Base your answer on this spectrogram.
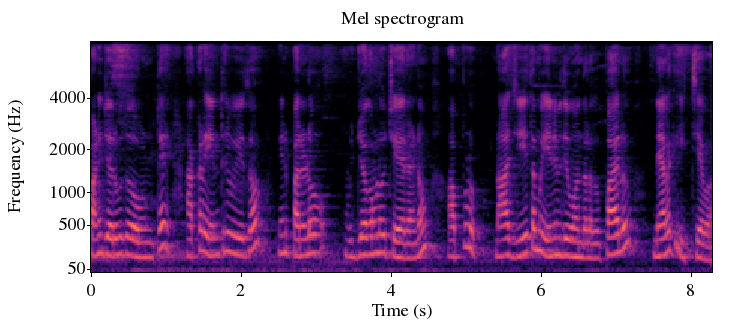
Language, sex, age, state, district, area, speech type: Telugu, male, 45-60, Andhra Pradesh, Visakhapatnam, urban, spontaneous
